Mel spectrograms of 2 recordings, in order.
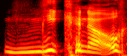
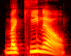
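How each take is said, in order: First: "Mikino" said slowly with an "ee" sound after the M; drawn-out "Mikino", MIK-ee-no; mispronounced name. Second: "Makino" said with a quick schwa, muh-KEE-no, after a laugh; corrected name. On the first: Misreading a new friend's name slowly: "Mikino". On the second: Correcting herself to the friend: "Makino" with a light laugh. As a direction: fix it: "Makino", stress on KEE. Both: Real, not acted. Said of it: "pardon me".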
